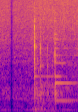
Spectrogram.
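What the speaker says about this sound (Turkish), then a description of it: "Bu aşamada biberlerini atıyoruz." Green peppers added to onions sautéing in a pot for an eggplant dish, giving a brief soft sizzle with a few light stirring clicks at close range, no voices.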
